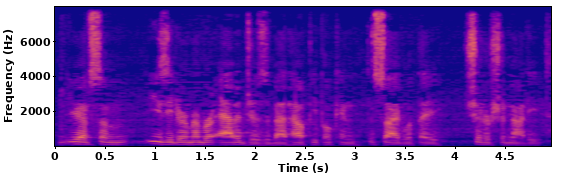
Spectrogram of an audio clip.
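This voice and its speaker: A man's voice: fairly low pitch, steady tone, brisk, a little mellow, soft background music, low-quality recording. Probing male TV interviewer. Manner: probing, direct questions. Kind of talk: interview questions.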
